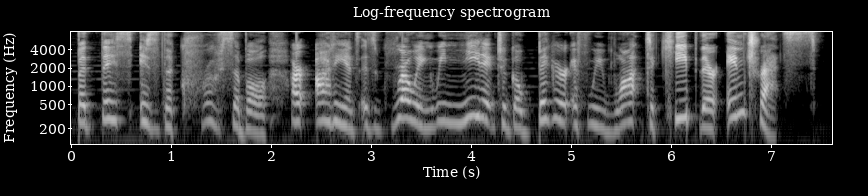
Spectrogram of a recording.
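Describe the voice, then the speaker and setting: A woman's voice: a little high, expressive, unhurried, few pauses. A woman acting a proud, defiant arena boss. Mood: firm, challenging. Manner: firm, challenging, self-assured. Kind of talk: audio drama acting. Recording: music under the voice.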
